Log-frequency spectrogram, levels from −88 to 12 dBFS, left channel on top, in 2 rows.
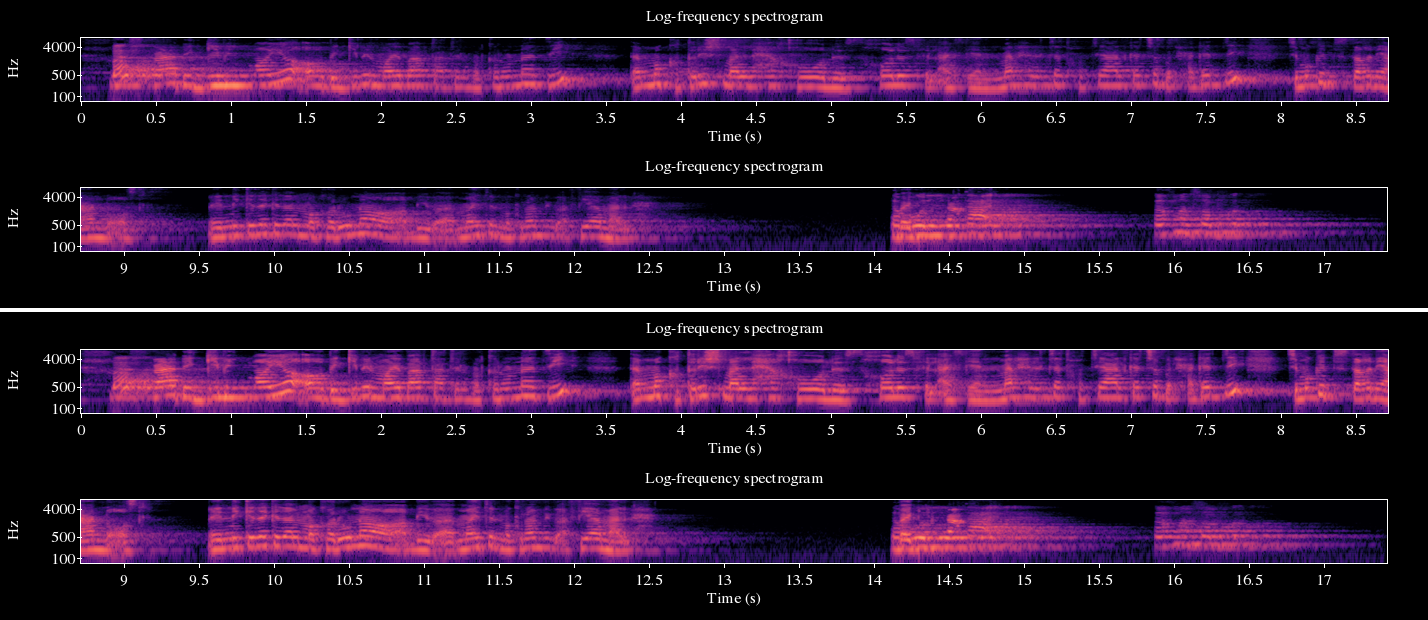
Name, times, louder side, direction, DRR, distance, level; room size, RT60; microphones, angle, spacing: voice 1, 0.5-9.2 9.6-12.5 14.1-14.6, right 5 dB, 85° right, 0.8 m, -27 dB
voice 2, 14.1-14.8 15.9-16.5, left 1 dB, 25° left, 5.3 m, -24 dB
30.0 x 14.5 x 9.7 m
head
